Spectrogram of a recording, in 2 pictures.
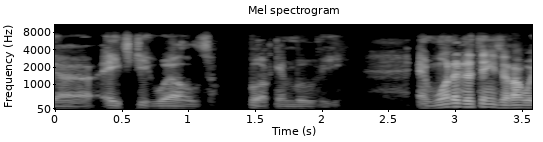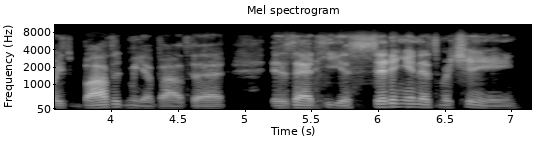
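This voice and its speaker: An American man from Chicago speaking as an interviewed author, explaining things conversationally in a halting way with repeated starts. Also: low voice. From Chicago, United States. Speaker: science fiction author being interviewed. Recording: dull, roomy lo-fi sound.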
